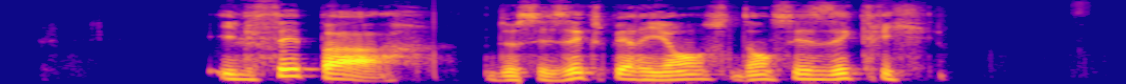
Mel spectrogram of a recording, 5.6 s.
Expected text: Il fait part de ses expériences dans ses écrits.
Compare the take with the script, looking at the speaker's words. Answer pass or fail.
pass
